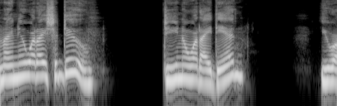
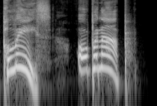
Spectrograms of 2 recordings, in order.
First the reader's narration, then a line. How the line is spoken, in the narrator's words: someone shouting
